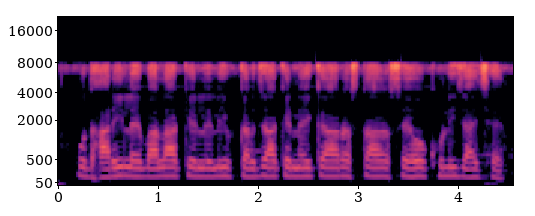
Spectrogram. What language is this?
Maithili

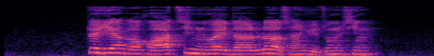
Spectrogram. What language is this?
Chinese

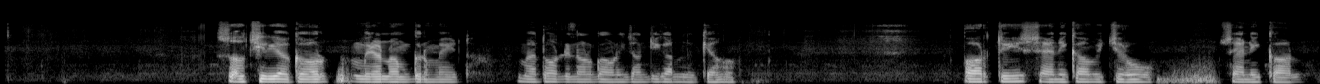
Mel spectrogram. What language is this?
Punjabi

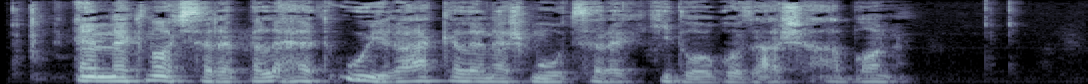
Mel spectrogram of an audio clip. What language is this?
Hungarian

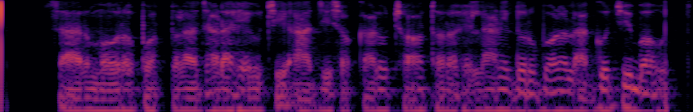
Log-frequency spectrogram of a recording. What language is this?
Odia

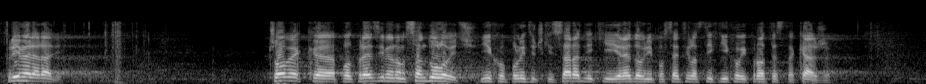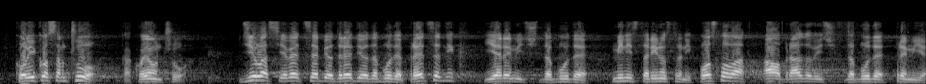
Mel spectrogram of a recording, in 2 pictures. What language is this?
Serbian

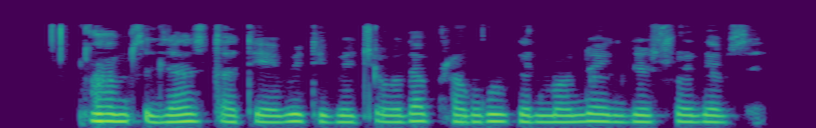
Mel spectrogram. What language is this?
Georgian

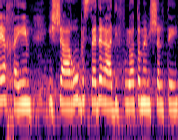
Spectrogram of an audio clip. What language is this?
Hebrew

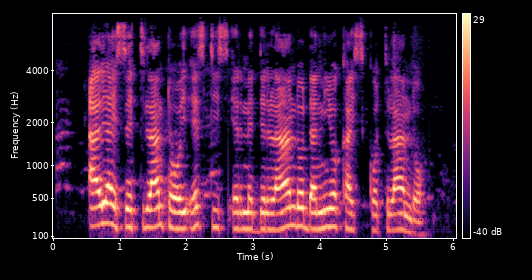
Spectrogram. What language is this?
Esperanto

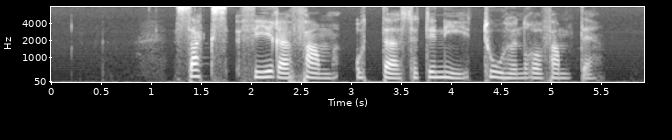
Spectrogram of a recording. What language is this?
Norwegian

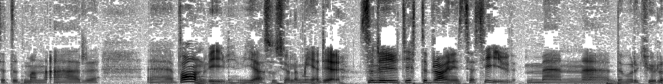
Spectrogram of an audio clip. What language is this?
Swedish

